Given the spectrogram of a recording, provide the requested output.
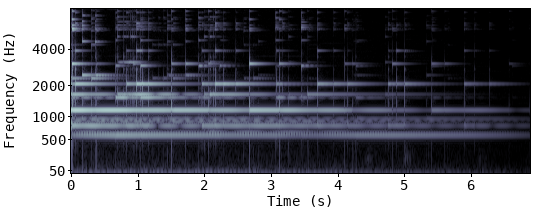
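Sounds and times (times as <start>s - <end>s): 
wind chimes: 0.0s - 6.8s.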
